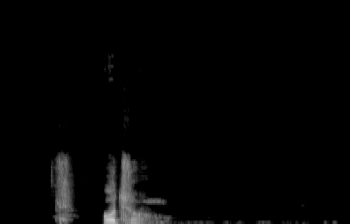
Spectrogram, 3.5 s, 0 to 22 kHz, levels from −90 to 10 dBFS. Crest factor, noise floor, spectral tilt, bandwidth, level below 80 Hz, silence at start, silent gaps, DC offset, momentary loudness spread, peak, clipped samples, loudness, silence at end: 26 dB; -77 dBFS; -5.5 dB/octave; 7.2 kHz; -62 dBFS; 0.6 s; 0.85-1.03 s; under 0.1%; 19 LU; -2 dBFS; under 0.1%; -22 LUFS; 2 s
